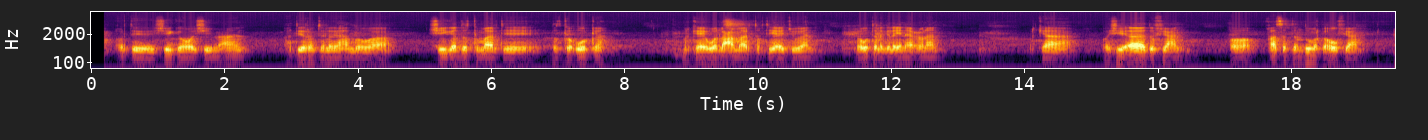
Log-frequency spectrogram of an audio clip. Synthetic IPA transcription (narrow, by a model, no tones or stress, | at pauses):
hɔrt̪ʰɛʃɛjɣɐwɑːʃɛjmɑʕɑːn | hɐd̪iːrʊnt̪ʰɐlɐɣɐɦɐd̪lɔwɑ̰ː | ʃɛjɣɐd̪ɐd̪kʰɐmaːɾɐk̚t̪ʰɛd̪̥ɐd̪kʰɐʔuːrkʰɐ | mɐrkʰɛwɑlʕɑ̰maːɾt̪ʰːqt̪ʰiɛjt͡ʃɔːɣaːn | lɔːɣʊt̪ʰɐlɐɡɐlɛɪnɛjʕʊnaːn | mɐrkʰɐ | wɑːʃɛjʔaːd̪ʊfiːʕɑn | ɔːxɑːsɐt̪ʰɐnd̪ʊmɐrkʰɐ̰ʊ̰ɣʊfiːʕɑn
